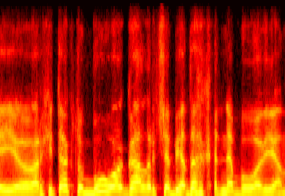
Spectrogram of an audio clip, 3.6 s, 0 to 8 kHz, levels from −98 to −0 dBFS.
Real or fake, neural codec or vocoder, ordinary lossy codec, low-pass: real; none; Opus, 16 kbps; 7.2 kHz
